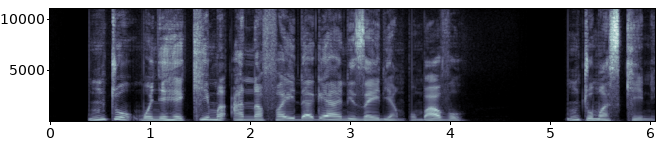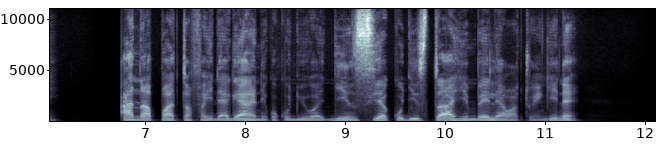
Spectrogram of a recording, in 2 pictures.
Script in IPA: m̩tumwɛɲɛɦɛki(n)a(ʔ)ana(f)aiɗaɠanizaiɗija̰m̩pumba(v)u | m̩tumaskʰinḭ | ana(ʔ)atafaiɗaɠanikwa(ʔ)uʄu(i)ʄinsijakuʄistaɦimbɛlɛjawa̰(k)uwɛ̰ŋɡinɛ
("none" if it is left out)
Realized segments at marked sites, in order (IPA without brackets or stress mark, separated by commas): m, ʔ, f, v, p, k, a, t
